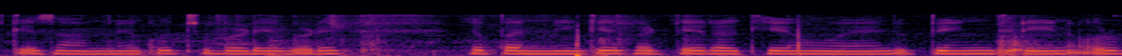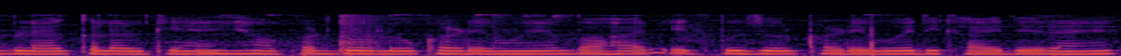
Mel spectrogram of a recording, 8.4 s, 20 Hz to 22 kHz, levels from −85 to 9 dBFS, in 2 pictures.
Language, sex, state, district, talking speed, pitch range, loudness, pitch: Hindi, female, Bihar, Purnia, 240 wpm, 195-205 Hz, -32 LUFS, 200 Hz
